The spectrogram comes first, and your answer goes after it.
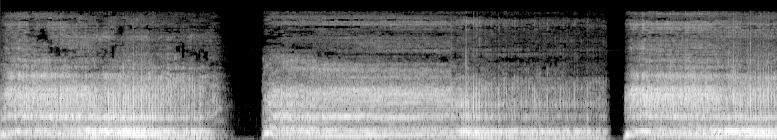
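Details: American bison bellowing: a deep, continuous rumbling roar with strong layered harmonics, broken by two short silent gaps.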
